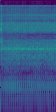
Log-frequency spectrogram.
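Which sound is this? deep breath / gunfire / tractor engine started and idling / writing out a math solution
tractor engine started and idling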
